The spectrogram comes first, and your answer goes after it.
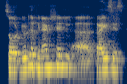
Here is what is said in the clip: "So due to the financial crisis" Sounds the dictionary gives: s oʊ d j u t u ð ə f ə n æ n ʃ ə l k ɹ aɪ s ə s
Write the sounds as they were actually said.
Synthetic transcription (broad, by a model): s oʊ d j u t u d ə f ə n æ n ʃ ə l k ɹ aɪ s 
